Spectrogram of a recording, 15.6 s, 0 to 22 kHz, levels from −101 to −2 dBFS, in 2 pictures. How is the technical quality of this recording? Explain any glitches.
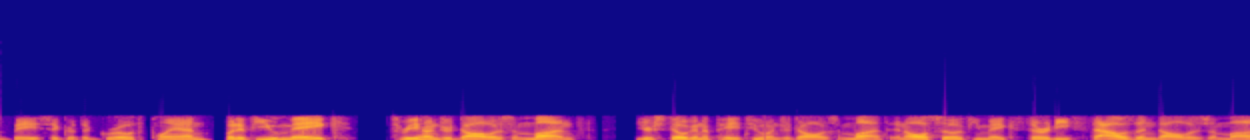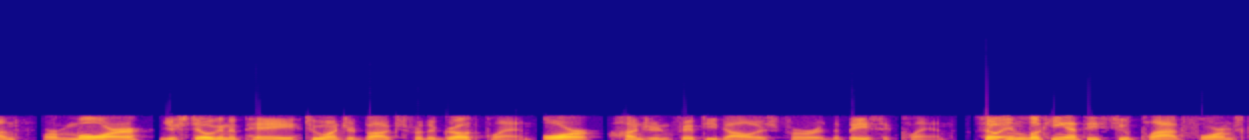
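One short glitch interrupts the speech, which comes through a telephone-band line limited to about 150 Hz to 3.7 kHz by G.711 coding.

Packet loss filled with silence at 4.77 s: one 10 ms packet went missing and the receiver played silence in its place, leaving a brief hole with hard edges.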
